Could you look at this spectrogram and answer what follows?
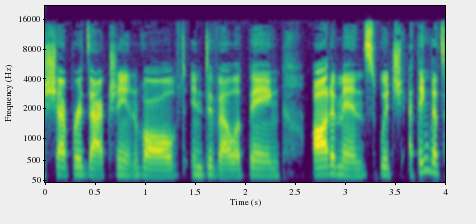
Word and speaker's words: Audiments: actually involved in developing Audiments, which I think that's how you say it, because it's like audience, but audio. So Audiments, which we've got a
